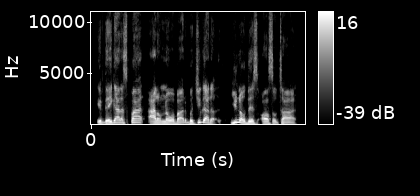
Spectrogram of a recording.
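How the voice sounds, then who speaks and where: With a fairly high pitch and an American accent, a man talks at a fairly quick pace in an animated tone with lively intonation, the sound dry and close with no echo. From Ohio, US. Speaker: YouTuber guest, expat. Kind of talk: casual interview chat.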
